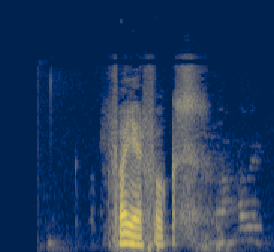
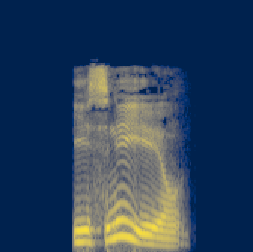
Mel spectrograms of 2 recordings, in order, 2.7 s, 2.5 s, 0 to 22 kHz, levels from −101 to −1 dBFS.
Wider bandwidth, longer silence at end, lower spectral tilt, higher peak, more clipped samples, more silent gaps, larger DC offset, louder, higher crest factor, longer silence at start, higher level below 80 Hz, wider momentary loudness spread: about the same, 7.8 kHz vs 8 kHz; about the same, 0.8 s vs 0.75 s; first, -7.5 dB/octave vs -4.5 dB/octave; about the same, -4 dBFS vs -2 dBFS; neither; neither; neither; second, -19 LUFS vs -11 LUFS; first, 20 dB vs 12 dB; first, 1.1 s vs 0.7 s; about the same, -56 dBFS vs -54 dBFS; first, 20 LU vs 10 LU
